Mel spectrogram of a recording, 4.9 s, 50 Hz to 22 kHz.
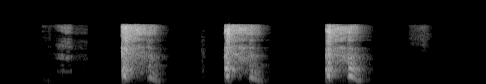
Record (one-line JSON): {"three_cough_length": "4.9 s", "three_cough_amplitude": 29008, "three_cough_signal_mean_std_ratio": 0.33, "survey_phase": "beta (2021-08-13 to 2022-03-07)", "age": "45-64", "gender": "Female", "wearing_mask": "Yes", "symptom_none": true, "smoker_status": "Never smoked", "respiratory_condition_asthma": false, "respiratory_condition_other": false, "recruitment_source": "REACT", "submission_delay": "2 days", "covid_test_result": "Negative", "covid_test_method": "RT-qPCR", "influenza_a_test_result": "Negative", "influenza_b_test_result": "Negative"}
